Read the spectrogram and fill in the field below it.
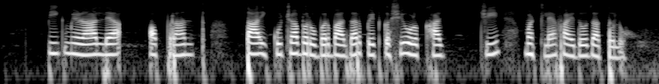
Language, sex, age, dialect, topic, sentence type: Marathi, female, 25-30, Southern Konkan, agriculture, question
